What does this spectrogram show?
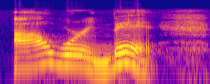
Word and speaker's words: hour: 시간 하면요 hour입니다 여러분 발음이 한식의 시간 하면 our인데 자 이게 발음이 our 해서 hound가 무궁으로 나와요 그럼 어떻게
